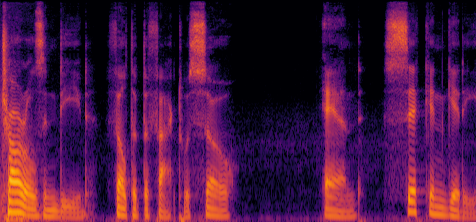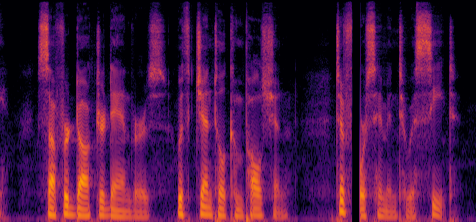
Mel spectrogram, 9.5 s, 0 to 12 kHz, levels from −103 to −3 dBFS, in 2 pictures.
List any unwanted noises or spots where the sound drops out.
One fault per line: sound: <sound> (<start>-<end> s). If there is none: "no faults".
sound: dropout (8.3-8.4 s)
